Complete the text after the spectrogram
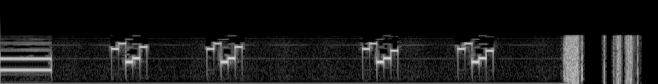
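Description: Five-tone selective call (ZVEI), heard as quick runs of five tones, tones of about 70 ms. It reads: 88139 88139 88137 88137
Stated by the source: ZVEI five-tone selective call received with an SDR.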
